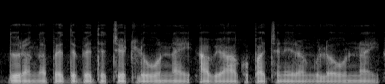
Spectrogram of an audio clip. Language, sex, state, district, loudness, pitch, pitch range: Telugu, male, Telangana, Mahabubabad, -24 LUFS, 75 Hz, 75-80 Hz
